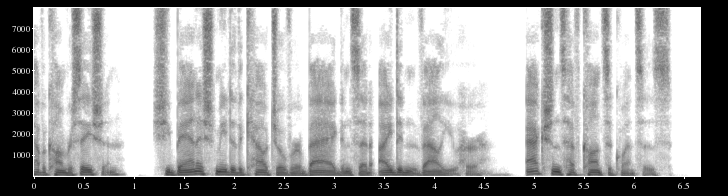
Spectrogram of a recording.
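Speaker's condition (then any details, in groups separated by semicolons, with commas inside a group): No condition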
